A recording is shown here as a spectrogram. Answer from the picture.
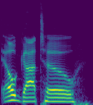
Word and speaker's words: Elgato: so I've got an elgato and I probably even pronounced that wrong it looks like el gato to me that's what should be right it should be like the cat it's an Elgato Game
